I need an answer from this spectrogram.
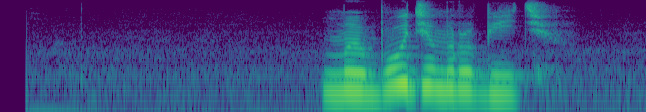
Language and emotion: Russian, neutral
